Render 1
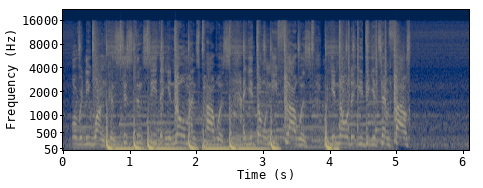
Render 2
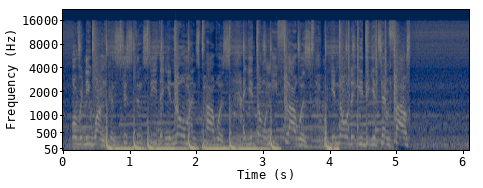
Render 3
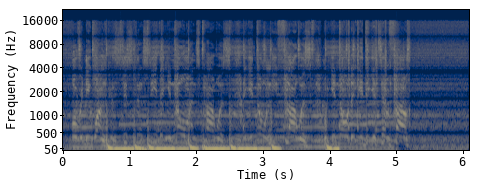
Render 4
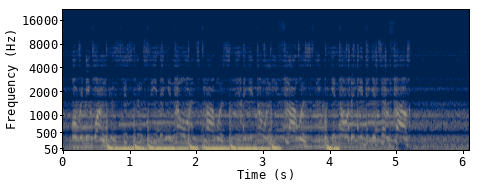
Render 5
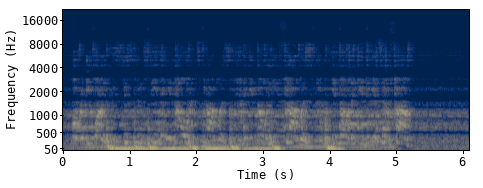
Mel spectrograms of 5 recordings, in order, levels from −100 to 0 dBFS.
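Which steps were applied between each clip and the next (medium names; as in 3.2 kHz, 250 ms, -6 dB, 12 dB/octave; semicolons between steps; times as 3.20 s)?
treble shelf 4.2 kHz +9 dB; compression, threshold -35 dBFS, peak gain reduction 9.5 dB; bass shelf 99 Hz +7.5 dB; trim -3 dB
comb 2.8 ms, depth 96%; peak limiter -28 dBFS, peak gain reduction 6.5 dB; static phaser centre 2.4 kHz, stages 8; trim +1 dB
Savitzky-Golay filter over 65 samples; trim +1 dB
small resonant body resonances 210/420/620/1100 Hz, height 11 dB, ringing for 45 ms; on a send: early reflections 31 ms -7.5 dB, 60 ms -9 dB; on the sum: endless flanger 11.2 ms -0.76 Hz; trim +1 dB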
